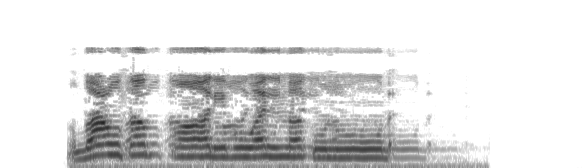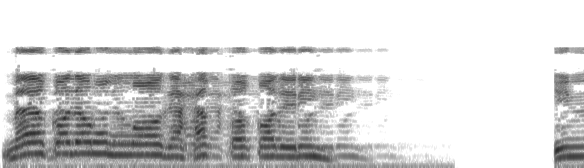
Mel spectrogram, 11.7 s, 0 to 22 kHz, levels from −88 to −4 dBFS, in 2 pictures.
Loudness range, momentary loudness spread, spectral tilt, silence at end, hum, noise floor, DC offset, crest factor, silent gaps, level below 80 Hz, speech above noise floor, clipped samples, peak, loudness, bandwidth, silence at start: 8 LU; 13 LU; -1.5 dB/octave; 0 s; none; -61 dBFS; under 0.1%; 20 dB; 5.01-5.76 s, 10.49-11.33 s; -58 dBFS; 36 dB; under 0.1%; -6 dBFS; -24 LUFS; 8 kHz; 0.7 s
